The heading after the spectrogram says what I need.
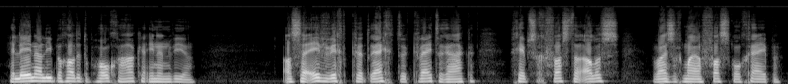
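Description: A man reading a novel aloud as narrator, in a calm, even storytelling voice with a dry wit. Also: mid-range voice, a little fast, no echo. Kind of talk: scripted audiobook narration.

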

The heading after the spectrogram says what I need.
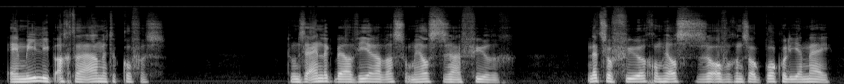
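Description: A man reading a novel aloud as narrator, in a calm, even storytelling voice with a dry wit. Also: medium pitch, brisk, dry recording. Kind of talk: scripted audiobook narration.

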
